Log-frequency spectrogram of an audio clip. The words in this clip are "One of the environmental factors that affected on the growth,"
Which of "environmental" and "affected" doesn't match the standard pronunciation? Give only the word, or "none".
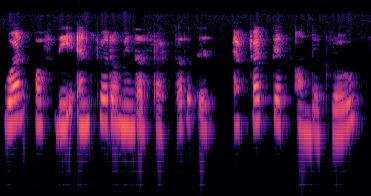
environmental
